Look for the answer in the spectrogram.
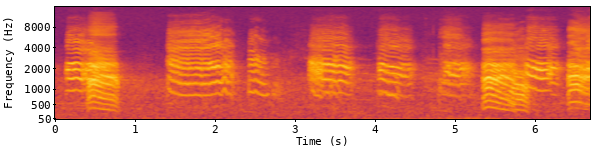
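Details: Rook (Corvus frugilegus) recorded in the wild, giving harsh, nasal caws, seven in under seven seconds, some falling in pitch, others flat and grating, against a quiet background.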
